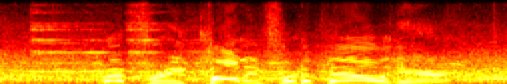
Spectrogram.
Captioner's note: bell rings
